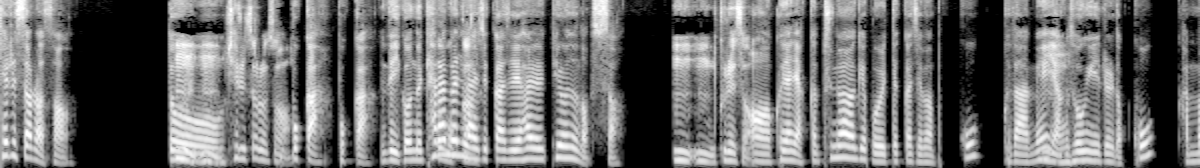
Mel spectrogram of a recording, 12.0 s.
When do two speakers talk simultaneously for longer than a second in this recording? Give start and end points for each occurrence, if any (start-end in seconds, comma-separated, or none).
none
